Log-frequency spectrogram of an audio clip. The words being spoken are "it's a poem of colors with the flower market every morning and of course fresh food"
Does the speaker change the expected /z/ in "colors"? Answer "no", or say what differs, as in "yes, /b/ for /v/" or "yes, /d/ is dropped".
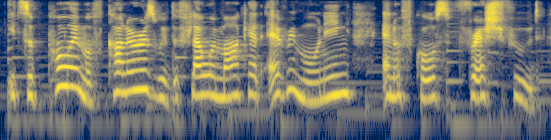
no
